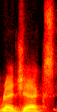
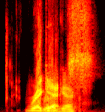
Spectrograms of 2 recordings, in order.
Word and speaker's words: regex: It's not regex, it's regex. Regex. Yep, okay. Because regular expression, so regex.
